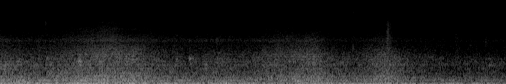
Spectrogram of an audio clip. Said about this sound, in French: On entend le vent et la pluie.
